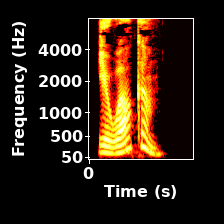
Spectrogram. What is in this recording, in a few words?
Youre Welcome F, female; Etiquette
